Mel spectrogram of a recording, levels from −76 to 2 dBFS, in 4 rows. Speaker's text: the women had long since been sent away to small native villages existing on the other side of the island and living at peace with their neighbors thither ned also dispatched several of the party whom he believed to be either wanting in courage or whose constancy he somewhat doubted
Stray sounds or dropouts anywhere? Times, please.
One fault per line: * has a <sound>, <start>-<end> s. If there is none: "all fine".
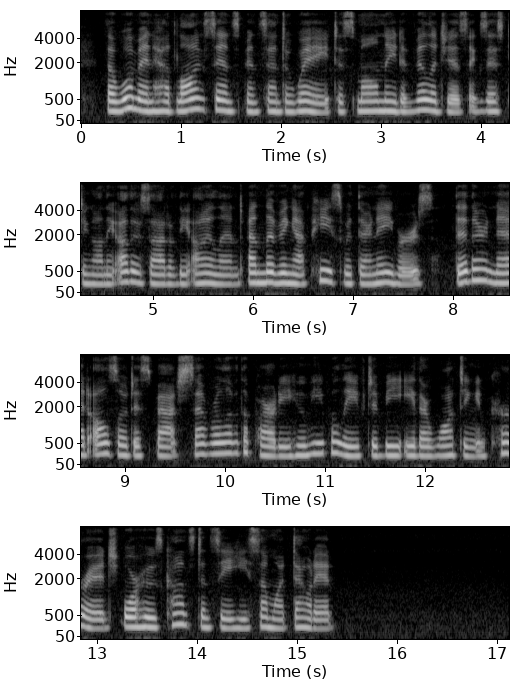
all fine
